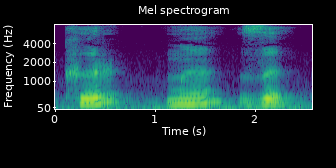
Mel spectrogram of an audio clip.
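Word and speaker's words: kırmızı: رو داشته باشیم بچه‌ها ببینین این ای نیستا آی بدون نقطه است ا تلفظ میشه ا قر مز قرمز قرمز سار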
